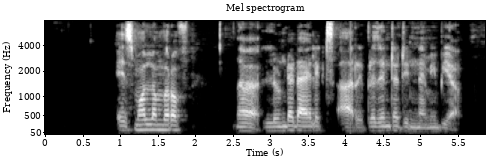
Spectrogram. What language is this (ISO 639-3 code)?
eng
